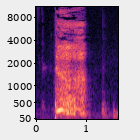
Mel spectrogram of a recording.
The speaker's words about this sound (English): Thank you for the gasp. There you go, I gave it for you, go for it.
